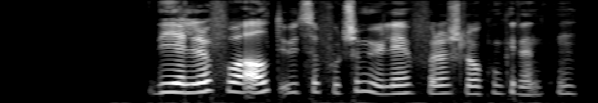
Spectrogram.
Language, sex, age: Norwegian, female, 26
